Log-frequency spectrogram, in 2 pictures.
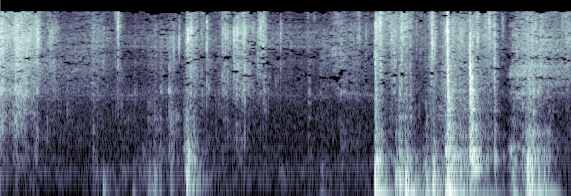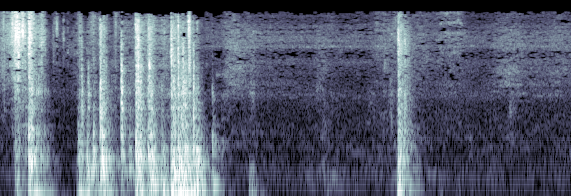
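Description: Freezer drawer being opened and rummaged through, with plastic containers and bags knocking and rustling in two loud spells, then a single thump near the end.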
